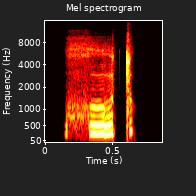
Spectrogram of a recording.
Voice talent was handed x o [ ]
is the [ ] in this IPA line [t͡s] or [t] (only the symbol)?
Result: t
